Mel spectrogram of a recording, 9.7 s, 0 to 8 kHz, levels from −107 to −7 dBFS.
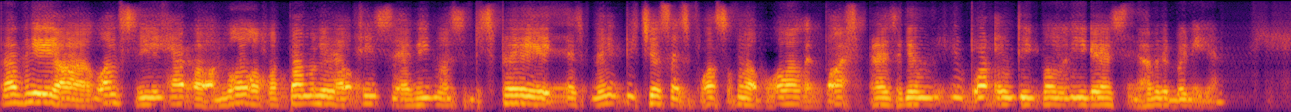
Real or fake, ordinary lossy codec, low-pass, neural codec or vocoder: fake; none; none; codec, 16 kHz, 0.5 kbps, FreqCodec, smaller model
